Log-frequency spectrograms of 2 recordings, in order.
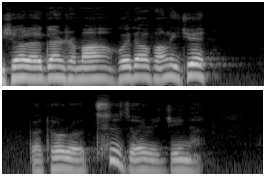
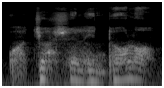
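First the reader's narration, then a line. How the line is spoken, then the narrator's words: Whispered. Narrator (Chinese): 公爵小声地说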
